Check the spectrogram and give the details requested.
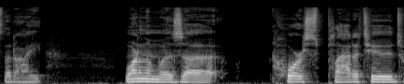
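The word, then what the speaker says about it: Hoarse Platitudes: one of them was Horse Platitudes, which was spelled like H-O-A-R-S-E, like horse voice like I have right now, and Platitudes, which was a take on the Doors' Horse Latitudes.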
